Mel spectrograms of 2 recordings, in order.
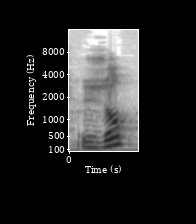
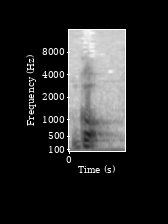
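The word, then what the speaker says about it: ge: Mais lorsqu'on ajoute ici E, se prononce jo et ce n'est pas go. Pourquoi on a écrit ici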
